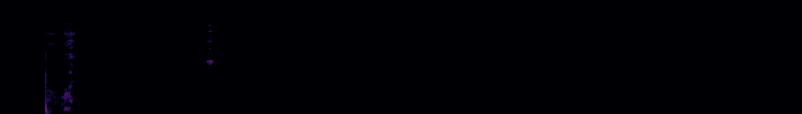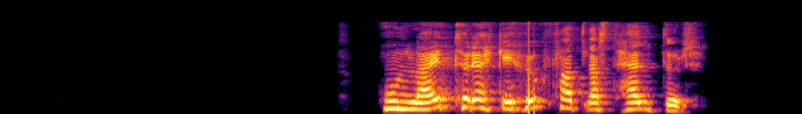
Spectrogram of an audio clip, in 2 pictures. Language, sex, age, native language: Icelandic, female, 70-79, Icelandic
